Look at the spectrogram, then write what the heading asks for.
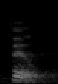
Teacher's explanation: if we take the verb to fill fill on its own that has a dark l at the end because it's not followed by a vowel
